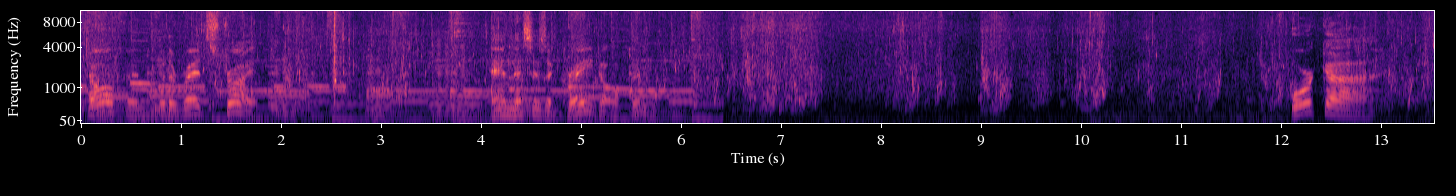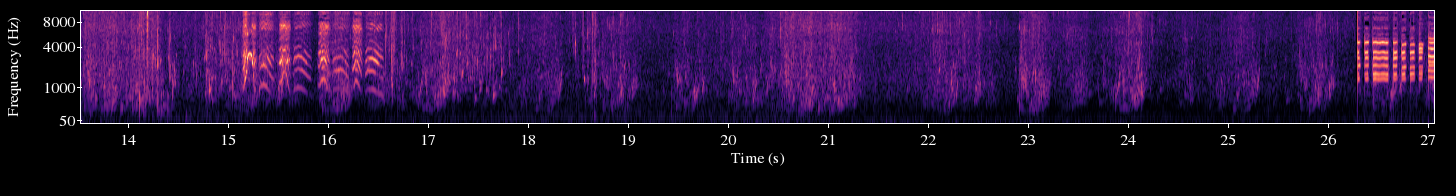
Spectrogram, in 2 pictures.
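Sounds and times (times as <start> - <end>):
killer whale noisy calls: 15.0 - 16.8.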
